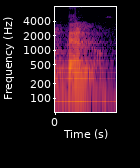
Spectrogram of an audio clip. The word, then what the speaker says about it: verlo: I always forget to pronounce the B, like the V, like a B. Quiero verlo.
